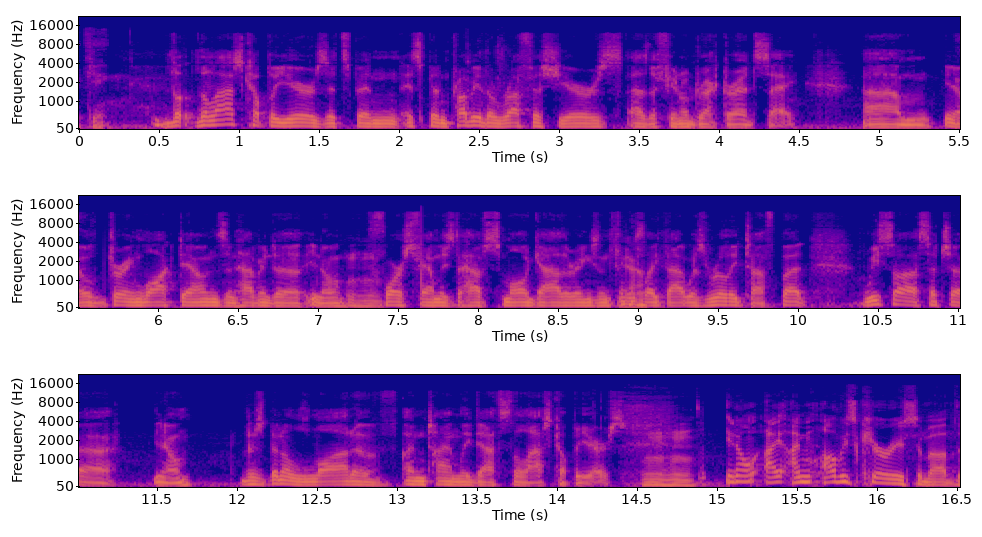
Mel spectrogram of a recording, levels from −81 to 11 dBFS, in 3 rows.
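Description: The audio has three small skips, at 1.70 s, 5.67 s and 7.65 s. Each is a brief skip where roughly 11 ms of sound goes missing. The fault is overlap between stream segments. The stream arrives in 1.0 s segments. At these boundaries, two segments' time stamps overlap. The player discards the overlapping stretch as a duplicate, but that sound was never repeated. The waveform then jumps across the gap.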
